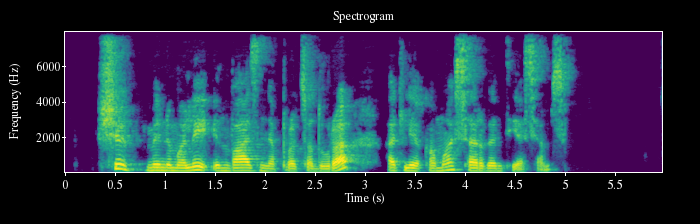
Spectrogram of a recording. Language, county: Lithuanian, Vilnius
